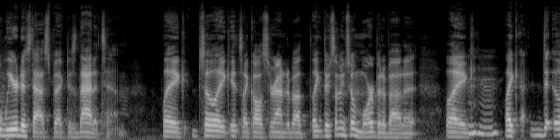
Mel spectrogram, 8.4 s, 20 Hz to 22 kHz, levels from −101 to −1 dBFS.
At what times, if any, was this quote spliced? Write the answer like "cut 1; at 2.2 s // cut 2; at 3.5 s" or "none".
cut 1; at 3.6 s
